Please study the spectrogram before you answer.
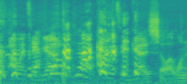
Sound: loud laughter

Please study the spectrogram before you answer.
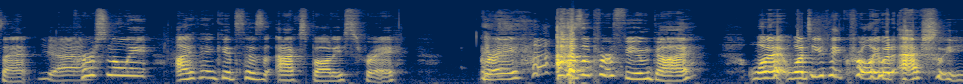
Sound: laughs

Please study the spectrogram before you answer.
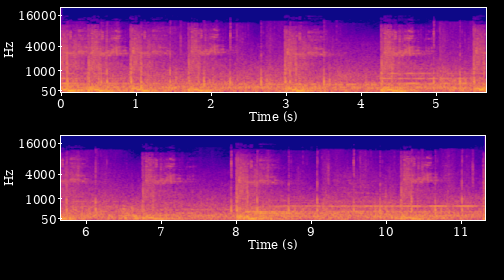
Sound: chains

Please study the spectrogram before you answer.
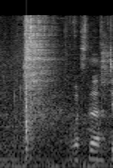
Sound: hangers clink together

